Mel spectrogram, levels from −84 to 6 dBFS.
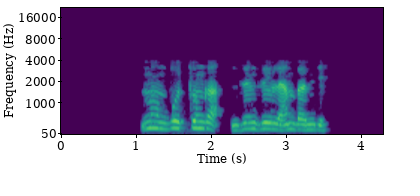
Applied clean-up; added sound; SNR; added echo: neural mask model Resemble Enhance denoiser.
